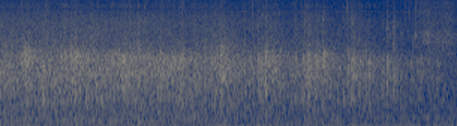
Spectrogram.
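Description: Congregation in a church service applauding to acclaim the word of God: thick, continuous clapping from many hands, fairly even in loudness throughout.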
